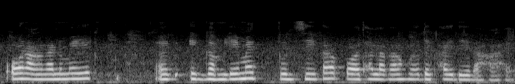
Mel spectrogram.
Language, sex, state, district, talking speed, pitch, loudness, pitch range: Hindi, female, Uttar Pradesh, Lalitpur, 185 wpm, 240 Hz, -15 LUFS, 230-250 Hz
